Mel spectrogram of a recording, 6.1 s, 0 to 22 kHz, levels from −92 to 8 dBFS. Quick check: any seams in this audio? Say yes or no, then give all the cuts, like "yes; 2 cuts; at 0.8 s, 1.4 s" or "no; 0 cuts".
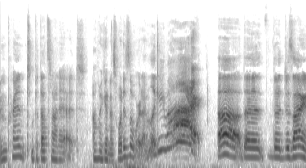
no; 0 cuts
